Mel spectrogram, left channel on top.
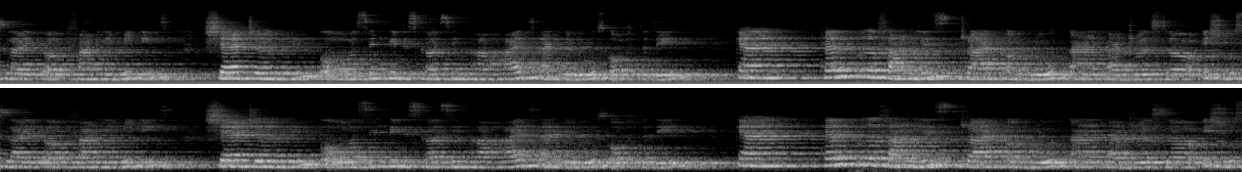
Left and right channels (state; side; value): noise; left; hum, 21 dB below the sound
